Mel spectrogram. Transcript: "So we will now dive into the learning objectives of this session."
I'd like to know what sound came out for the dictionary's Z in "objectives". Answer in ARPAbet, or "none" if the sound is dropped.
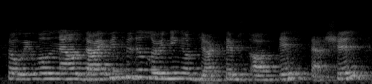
S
